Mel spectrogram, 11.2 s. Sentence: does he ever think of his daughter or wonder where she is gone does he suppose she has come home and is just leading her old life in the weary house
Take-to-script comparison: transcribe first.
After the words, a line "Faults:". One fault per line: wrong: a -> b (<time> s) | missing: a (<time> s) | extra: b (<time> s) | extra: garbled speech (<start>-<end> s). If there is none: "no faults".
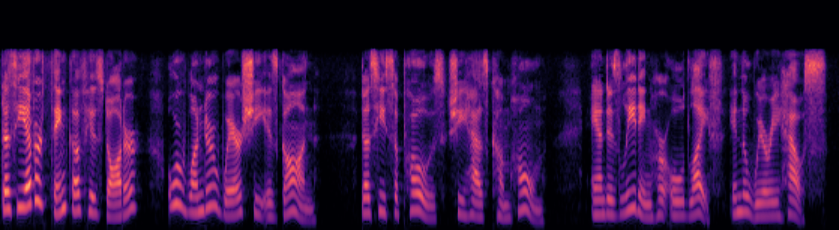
does he ever think of his daughter or wonder where she is gone does he suppose she has come home and is leading her old life in the weary house
Faults:
missing: just (8.3 s)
